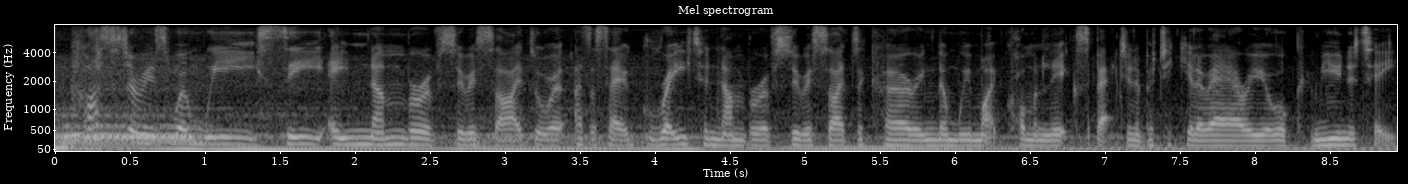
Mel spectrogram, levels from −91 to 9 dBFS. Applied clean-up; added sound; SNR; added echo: none; Vehicle; 2 dB; none.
